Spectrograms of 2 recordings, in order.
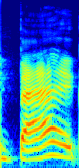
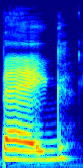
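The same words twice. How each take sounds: First: The vowel is said plainly, without exaggeration. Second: The vowel is exaggerated, like a northern accent. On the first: "I say bag" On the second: "I'm gonna over exaggerate, like bag, like how they say it, like up in like Canada"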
